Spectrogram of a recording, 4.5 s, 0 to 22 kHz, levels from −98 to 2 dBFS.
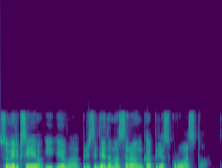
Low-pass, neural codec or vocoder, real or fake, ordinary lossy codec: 7.2 kHz; none; real; AAC, 48 kbps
